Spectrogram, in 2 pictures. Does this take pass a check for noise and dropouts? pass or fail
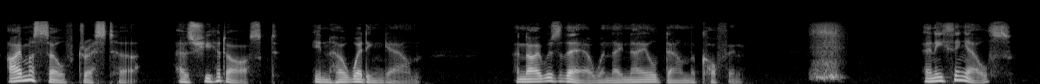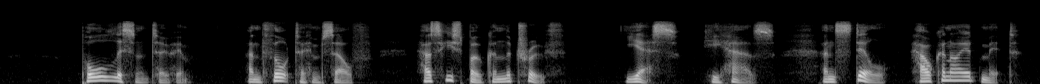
fail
